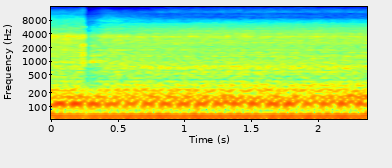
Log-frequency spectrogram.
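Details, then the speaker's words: 2005 Cadillac Escalade 6.0L LQ9 V8 at 178,000 miles, idling outside with good oil pressure; very quiet, steady deep idle, no lifter or LS tick, exhaust manifolds apparently done earlier with replacement bolts; normal idle. "very very quiet uh looks like the manifolds may have already been done on this but no lifter tick no no ls tick either"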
